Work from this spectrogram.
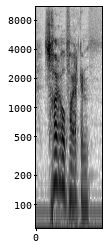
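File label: "scharrelvarken", Dutch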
